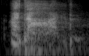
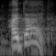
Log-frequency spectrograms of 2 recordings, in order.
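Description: First: Whispered, no voice at all; soft whispered echo. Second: Said in the usual way. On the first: Shown as a demonstration. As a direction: breathe it out as a secret. Repeated line, whispered.

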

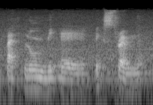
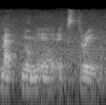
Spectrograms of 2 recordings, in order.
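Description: First: "Extreme" said the French way, ending "แตรม" not "ตรีม"; "Extreme" with a short French "-trem" ending, said slowly; French-style Extreme. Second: "Extreme" said the English way, "เอ็กซ์ตรีม"; "Extreme" with a long English "-treem" ending, said softly; English-style Extreme. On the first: Reading the brand name the French way, "Extreme" ending in "-trem". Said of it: "ไปถามที่เคาน์เตอร์เขาบอกว่า อ่านว่า Extreme ค่ะ". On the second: How some people read the brand, "Extreme" as "-treem". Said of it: "บางคนก็อ่านว่า Extreme". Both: Shown as a demonstration.

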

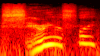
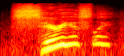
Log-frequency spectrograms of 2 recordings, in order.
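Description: First: Soft, high rising question; quiet disbelief. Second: Slow, high incredulous question; drawn-out disbelief. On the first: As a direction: ask it under your voice, stunned. Acting stunned disbelief, first take. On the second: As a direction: stretch the word out as you question it. Stunned disbelief, slower repeat. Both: Retold or imitated.

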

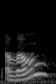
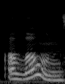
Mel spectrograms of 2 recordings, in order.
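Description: First: "Alone?" rising high and louder, incredulous; "Alone?" pushed up in disbelief. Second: "Alone?" said with a falling tune, flat surprise; "Alone?" dropping at the end, puzzled. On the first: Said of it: "Alone? said again". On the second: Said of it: "Alone? repeated with rising tune". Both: Acted.

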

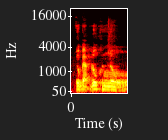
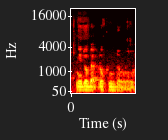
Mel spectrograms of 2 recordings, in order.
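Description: First: Said in the usual way. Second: Put-on posh rich girl. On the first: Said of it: "ดูแบบ luxury หน่อย". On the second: Shown as a demonstration.

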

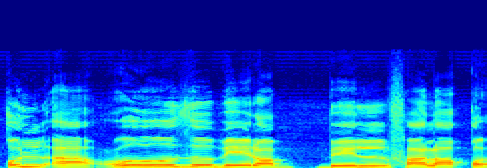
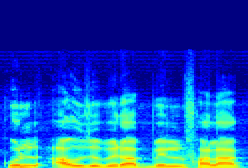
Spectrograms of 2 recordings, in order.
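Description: First: Slow, higher melodic tilawat with long vowels; correct recitation. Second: Faster, plain কুল আউযু বিরাব্বিল ফালাক with short কুল; common mistaken reading. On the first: Teacher modeling the correct recitation for students. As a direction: chant কুল আউযু বিরাব্বিল ফালাক slowly and correctly. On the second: Teacher showing how many read it wrongly. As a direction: read কুল as কুলা without the chant. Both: Shown as a demonstration. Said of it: "আমরা কিন্তু অনেকেই এভাবে পড়ি".

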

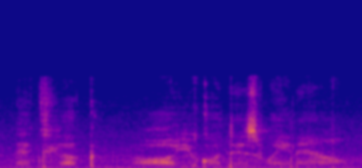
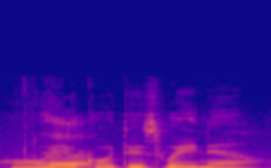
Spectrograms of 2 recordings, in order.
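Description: First: Soft unvoiced whisper. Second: Said in the usual way. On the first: Real, not acted. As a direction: breathe the words out softly. Whispering to baby.

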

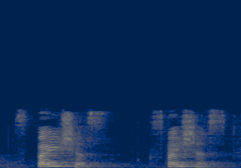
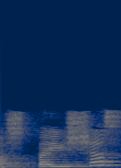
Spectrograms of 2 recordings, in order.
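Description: First: SPA in "spacious" strong, ending falls; first-syllable stress. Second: "spacious" with the second syllable held up and heavy; wrong final stress. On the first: Teacher corrects spacious, stress on the first syllable. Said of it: "Nhấn tiếp thứ nhất". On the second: Teacher shows the mistake in spacious, stressing the last syllable. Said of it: "Thay vì đọc là". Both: Shown as a demonstration.

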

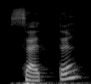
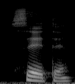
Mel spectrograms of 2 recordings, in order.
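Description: First: Sette with a long tt; seven, doubled; double tt held. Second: Sete with a short t; quick t in sete; thirsty, single. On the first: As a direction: hold the tt in Sette. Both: Shown as a demonstration. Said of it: "pay additional attention".

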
